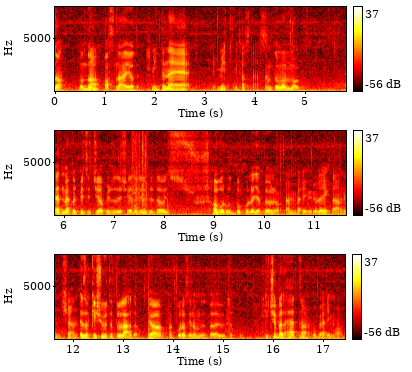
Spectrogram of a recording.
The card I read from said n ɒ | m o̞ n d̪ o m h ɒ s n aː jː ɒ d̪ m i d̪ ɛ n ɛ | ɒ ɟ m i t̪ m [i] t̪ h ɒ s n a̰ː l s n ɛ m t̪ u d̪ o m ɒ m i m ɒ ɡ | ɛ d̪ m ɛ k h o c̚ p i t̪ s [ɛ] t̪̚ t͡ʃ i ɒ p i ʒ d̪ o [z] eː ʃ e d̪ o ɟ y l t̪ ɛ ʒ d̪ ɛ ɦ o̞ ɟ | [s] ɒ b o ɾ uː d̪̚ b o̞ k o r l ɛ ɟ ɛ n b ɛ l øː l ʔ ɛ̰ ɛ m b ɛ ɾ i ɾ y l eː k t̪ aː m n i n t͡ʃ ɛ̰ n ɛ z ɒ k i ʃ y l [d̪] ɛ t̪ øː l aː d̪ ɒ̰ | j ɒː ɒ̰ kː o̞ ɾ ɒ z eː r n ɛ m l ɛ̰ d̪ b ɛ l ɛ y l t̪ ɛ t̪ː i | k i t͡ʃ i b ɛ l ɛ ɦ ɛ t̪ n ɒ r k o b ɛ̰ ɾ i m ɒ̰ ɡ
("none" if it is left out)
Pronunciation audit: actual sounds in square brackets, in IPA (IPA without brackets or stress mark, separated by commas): i, i, z, h, t̪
